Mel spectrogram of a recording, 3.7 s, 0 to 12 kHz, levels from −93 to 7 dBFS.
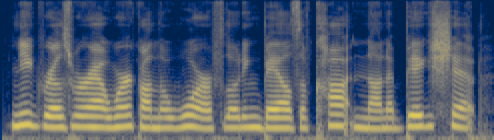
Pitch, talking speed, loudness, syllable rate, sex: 220 Hz, 245 wpm, -14 LUFS, 5.4 syllables/s, female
